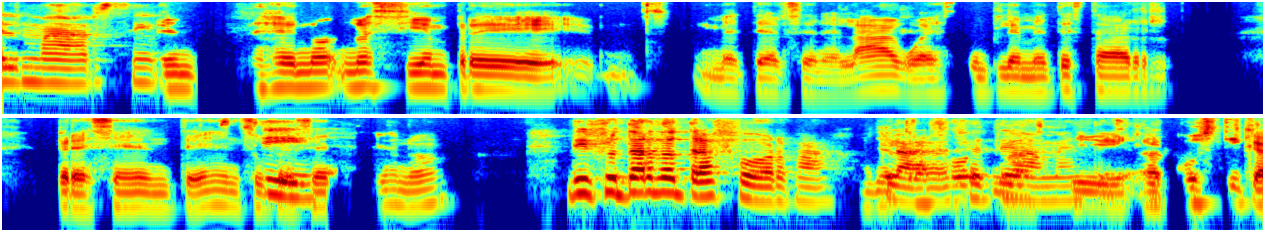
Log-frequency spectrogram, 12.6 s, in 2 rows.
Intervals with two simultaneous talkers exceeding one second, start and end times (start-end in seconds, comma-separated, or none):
10.6-12.1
